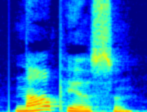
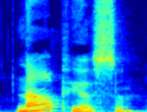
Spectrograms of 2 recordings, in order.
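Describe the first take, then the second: Both takes have the same delivery.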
